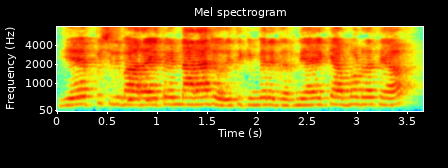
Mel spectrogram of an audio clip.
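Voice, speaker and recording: A woman's voice: a little high, level tone, a little fast, fairly bright tone. A woman vlogging casually on a handheld phone, chatty and laughing often as she visits old friends. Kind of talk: casual vlog narration. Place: walking around a neighbourhood, indoors and out.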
